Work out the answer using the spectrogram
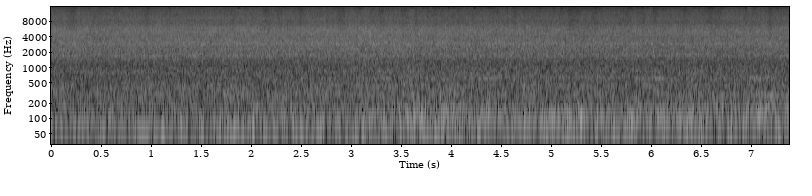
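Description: Running noise of a Sydney Trains K-set double-deck electric train heard from inside the carriage: a steady low rumble with a hiss above it.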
